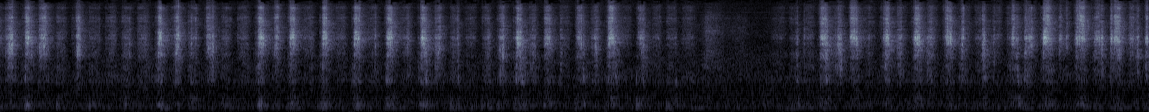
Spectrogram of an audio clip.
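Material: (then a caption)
Coated paper. A wooden stylus scratches fur lines into a rabbit figure on a flat, black-coated scratch art paper card. Dozens of short, quick, bright scratching strokes come in an uneven rhythm at a quiet level. They pause briefly just before the sixth second, then resume.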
